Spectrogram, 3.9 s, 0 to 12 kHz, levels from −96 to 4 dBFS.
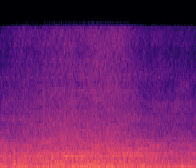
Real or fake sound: fake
